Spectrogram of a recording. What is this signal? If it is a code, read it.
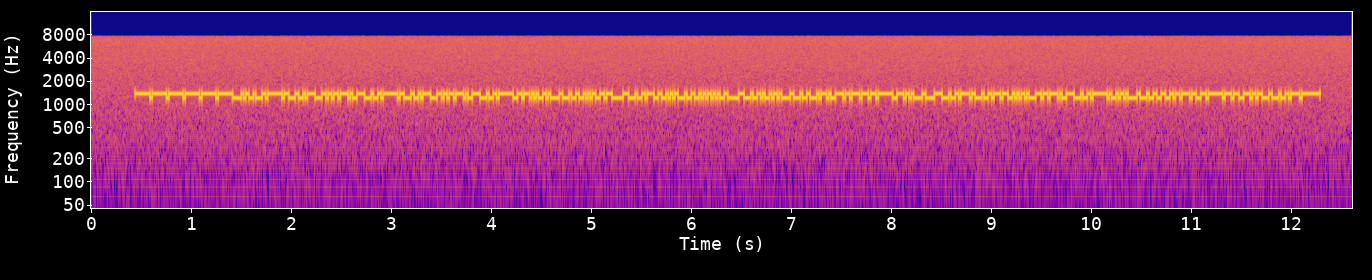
RTTY (45.45 baud, 170 Hz shift), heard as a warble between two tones, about 1300 Hz centre. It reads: AGN? AGN? PSE RPT UR RST DE HB1CEO K QRZ? DE I2QCA K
